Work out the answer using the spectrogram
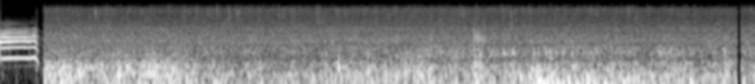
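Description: Heavy rain pouring down onto flooded pavement, a dense steady hiss with a low rumble underneath that swells about seven seconds in.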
